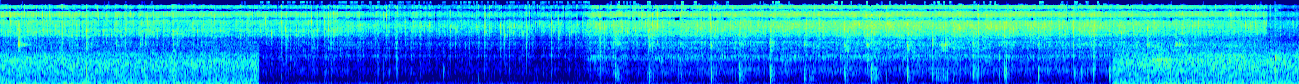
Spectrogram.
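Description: Chopped garlic and curry leaves sauté in a pan for a prawn curry with drumsticks, giving a steady sizzle that dips in the middle into rhythmic spatula scrapes and taps before the loud frying returns.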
